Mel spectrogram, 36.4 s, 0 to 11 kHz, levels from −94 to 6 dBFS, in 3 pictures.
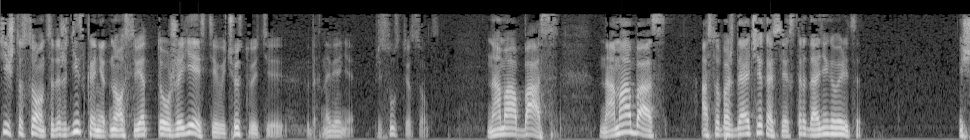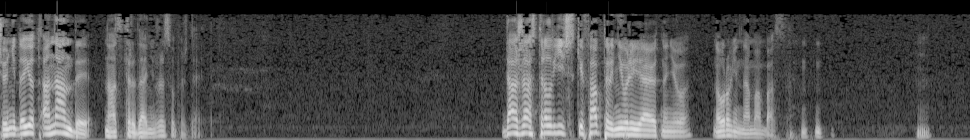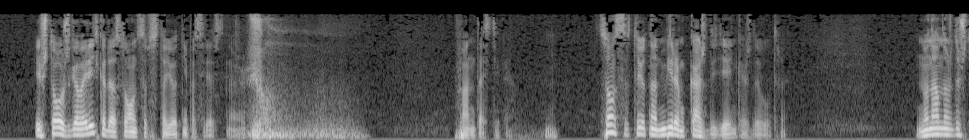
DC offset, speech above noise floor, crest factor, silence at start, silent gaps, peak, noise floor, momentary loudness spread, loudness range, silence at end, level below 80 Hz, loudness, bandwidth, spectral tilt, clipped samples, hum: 0.4%; 40 dB; 16 dB; 0 s; none; 0 dBFS; -54 dBFS; 20 LU; 10 LU; 0.05 s; -40 dBFS; -14 LUFS; 8 kHz; -5 dB/octave; under 0.1%; none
